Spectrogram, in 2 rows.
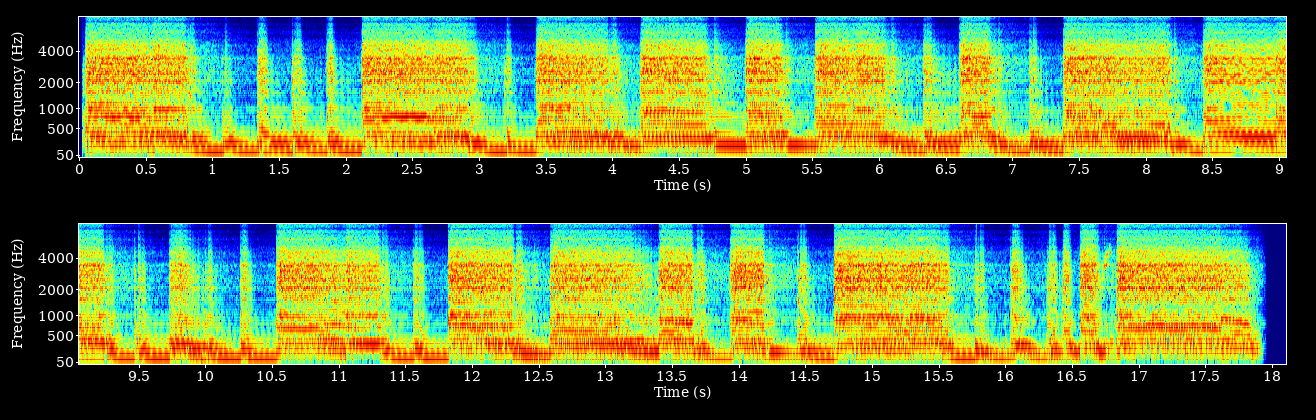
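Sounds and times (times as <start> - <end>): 
crunch guitar tone with both pickups: 0.0 - 18.0.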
